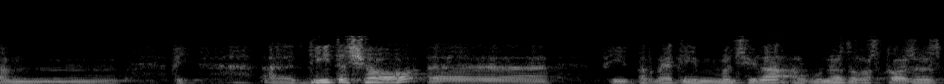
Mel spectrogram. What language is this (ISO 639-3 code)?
cat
